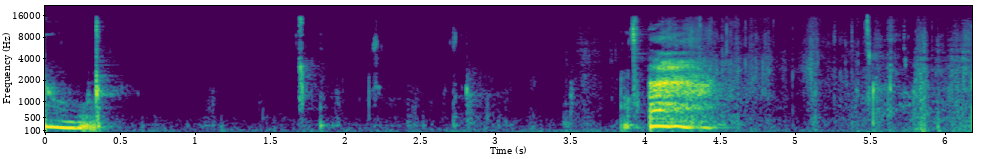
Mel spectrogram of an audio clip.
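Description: Biting and chewing juicy orange segments close to the microphone: many small wet clicks and smacks. A short hummed vocal sound comes through the full mouth about four seconds in.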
